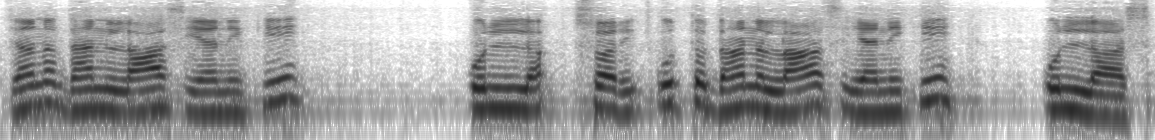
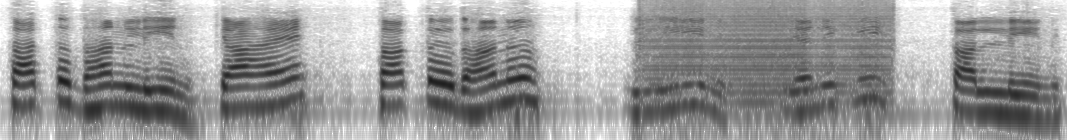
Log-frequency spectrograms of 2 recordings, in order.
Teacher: ता और दा के साथ जब ला का मिलन होता है तो ता और दा की जगह ला बन जाता है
